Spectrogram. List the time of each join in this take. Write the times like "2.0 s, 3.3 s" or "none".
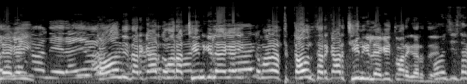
2.6 s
